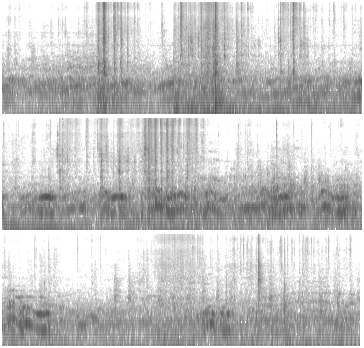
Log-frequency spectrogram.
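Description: Several Madrasi pigeons cooing in their loft, a continuous wavering murmur of coos. A few sharp knocks or clicks come about two and four seconds in.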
